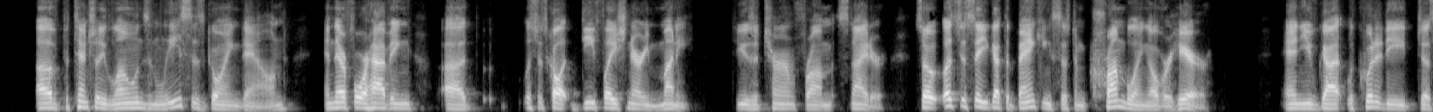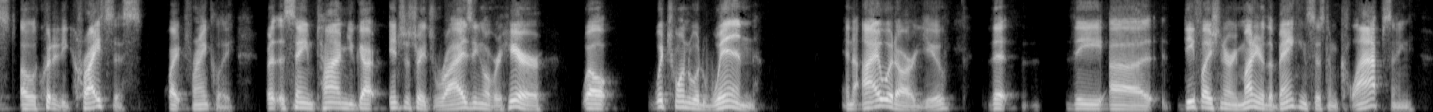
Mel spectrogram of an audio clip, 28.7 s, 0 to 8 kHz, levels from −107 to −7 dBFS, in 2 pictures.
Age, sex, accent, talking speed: 40-59, male, American, 160 wpm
